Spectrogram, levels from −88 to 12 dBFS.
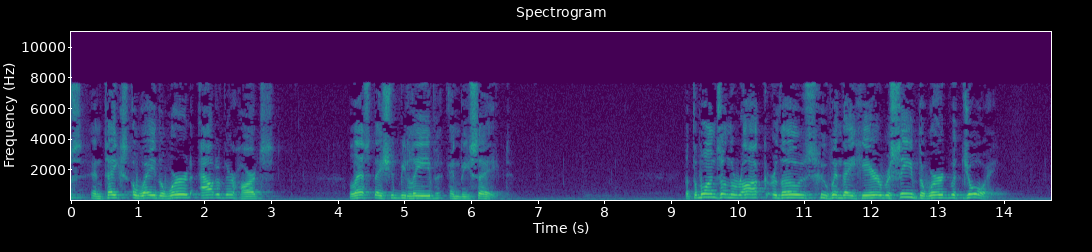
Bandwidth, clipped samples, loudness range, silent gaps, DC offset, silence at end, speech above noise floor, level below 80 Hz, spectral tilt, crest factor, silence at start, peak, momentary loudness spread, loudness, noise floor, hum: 8 kHz; under 0.1%; 9 LU; none; under 0.1%; 0.85 s; 35 dB; -56 dBFS; -6 dB/octave; 14 dB; 0 s; -6 dBFS; 9 LU; -19 LUFS; -53 dBFS; none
